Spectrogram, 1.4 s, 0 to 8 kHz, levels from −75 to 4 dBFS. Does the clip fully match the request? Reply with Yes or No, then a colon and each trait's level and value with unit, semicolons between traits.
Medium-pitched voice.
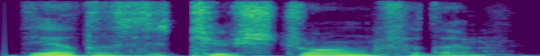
No: low, 115 Hz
